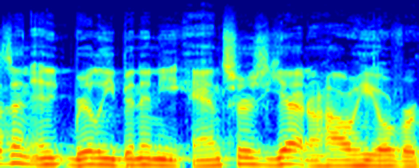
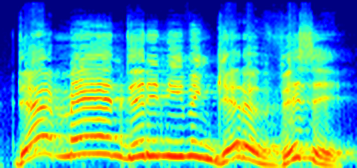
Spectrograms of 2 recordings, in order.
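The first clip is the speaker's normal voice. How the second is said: laughing disbelief; 11 semitones higher than usual. Real, not acted. Laughing about the ignored dad.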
